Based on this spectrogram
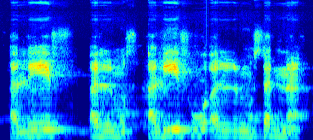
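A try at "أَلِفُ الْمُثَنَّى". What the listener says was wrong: aliful musanna. Lif jangan dipanjangkan. Aliful, bukan aliful.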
